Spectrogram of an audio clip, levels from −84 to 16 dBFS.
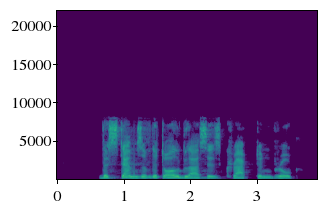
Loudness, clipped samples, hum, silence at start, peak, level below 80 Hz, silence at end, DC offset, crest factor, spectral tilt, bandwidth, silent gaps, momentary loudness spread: -24 LUFS; under 0.1%; none; 0.65 s; -4 dBFS; -66 dBFS; 0.4 s; under 0.1%; 22 dB; -2 dB/octave; 8.4 kHz; none; 9 LU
